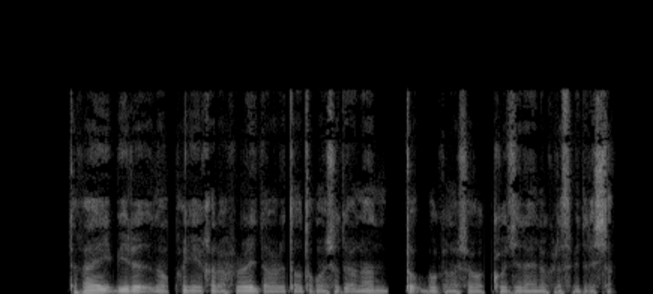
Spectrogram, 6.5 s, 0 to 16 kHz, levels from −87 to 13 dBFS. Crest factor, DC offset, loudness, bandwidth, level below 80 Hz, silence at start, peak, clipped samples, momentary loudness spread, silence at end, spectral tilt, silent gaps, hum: 20 dB; under 0.1%; -36 LUFS; 11.5 kHz; -64 dBFS; 0.7 s; -18 dBFS; under 0.1%; 8 LU; 0.4 s; -4.5 dB/octave; 1.69-1.74 s, 3.88-4.04 s, 4.84-4.90 s; none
